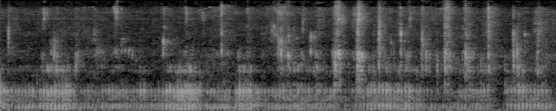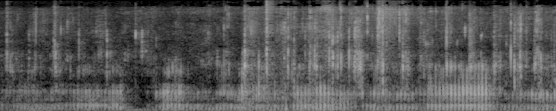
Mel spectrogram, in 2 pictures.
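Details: Mama Freya, a Maine Coon queen, with her kittens shortly before they leave for new homes: a continuous throaty purr swells and fades in soft pulses, with scattered taps and handling noises.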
